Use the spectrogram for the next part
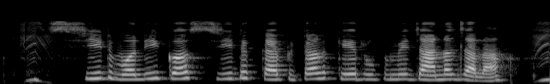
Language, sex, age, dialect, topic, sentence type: Bhojpuri, female, <18, Western, banking, statement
